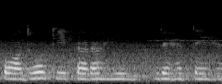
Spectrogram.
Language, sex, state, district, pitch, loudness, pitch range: Hindi, male, Chhattisgarh, Raipur, 255 Hz, -17 LUFS, 250-270 Hz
